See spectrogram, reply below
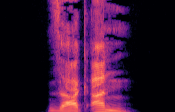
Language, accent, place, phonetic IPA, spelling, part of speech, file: German, Germany, Berlin, [ˌzaːk ˈan], sag an, verb, De-sag an.ogg
- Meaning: 1. singular imperative of ansagen 2. first-person singular present of ansagen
